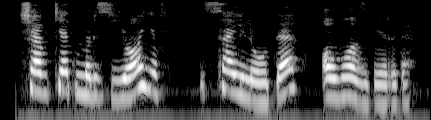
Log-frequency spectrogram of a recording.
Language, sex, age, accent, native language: Uzbek, female, 19-29, Jizzax, Uzbek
